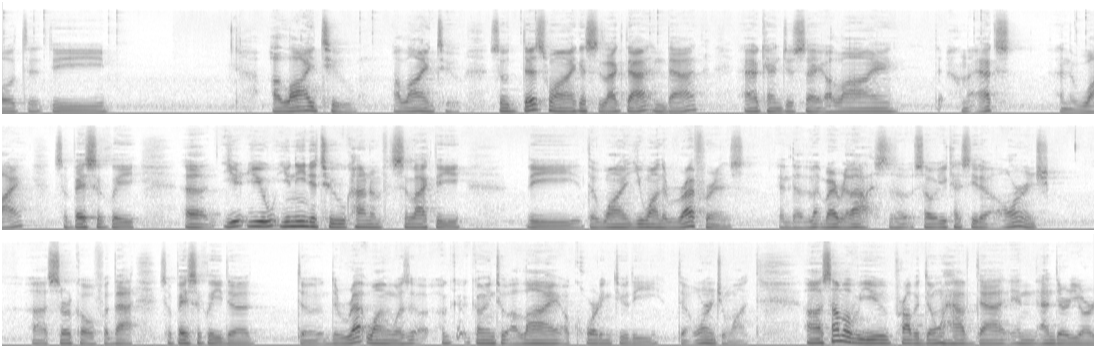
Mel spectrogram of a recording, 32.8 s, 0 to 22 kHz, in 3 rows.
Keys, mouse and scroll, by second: 0.0-0.4 drag, 1.0 click, 3.6-5.3 drag, 6.5 shift+click, 9.7-13.8 drag.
